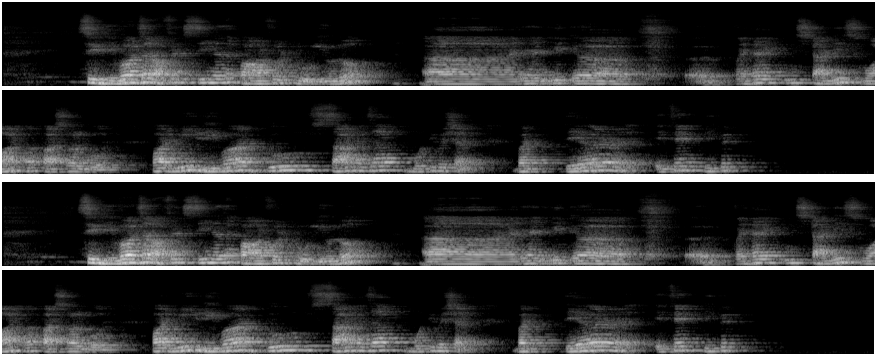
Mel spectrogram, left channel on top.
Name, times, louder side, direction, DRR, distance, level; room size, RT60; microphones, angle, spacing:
voice 1, 0.8-3.7 4.2-9.8 10.2-13.4 13.8-16.0, right 2 dB, 35° right, -5 dB, 0.5 m, -23 dB
3.8 x 2.5 x 2.5 m, 0.82 s
head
